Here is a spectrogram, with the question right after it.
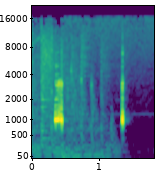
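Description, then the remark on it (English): A U.S. Naval Observatory Master Clock time-signal tone: a steady mid-pitched beep lasting about a tenth of a second, then a single sharp, short beep a second later, over a low rumbling background that fades to silence. “U.S. Naval Observatory Master Clock at the tone, Eastern Daylight Time, 10 hours, 1 minute, 30 seconds.”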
